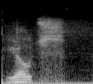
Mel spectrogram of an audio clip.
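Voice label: "joods", Dutch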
